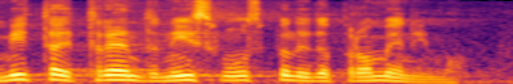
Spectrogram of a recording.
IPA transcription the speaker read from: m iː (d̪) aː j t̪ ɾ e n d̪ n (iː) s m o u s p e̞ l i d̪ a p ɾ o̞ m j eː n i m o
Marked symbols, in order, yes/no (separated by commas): no, yes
